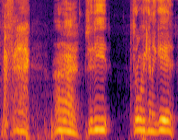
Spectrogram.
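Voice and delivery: complaining. Retold or imitated. Teasing colleague's complaints about corporate show food, grumbling. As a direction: imitate a let-down moaner groaning over dinner. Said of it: "What about the complaints?".

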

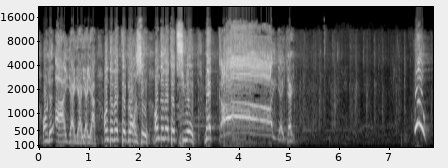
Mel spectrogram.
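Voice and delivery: loud, high, exultant preaching cries; prédication à pleine force. Real, not acted. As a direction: proclaim it at full voice, drawing out the cries. (prédication exaltée, criée à pleine voix)

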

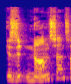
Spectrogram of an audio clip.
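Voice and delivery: nonsense rising, held in check; suppressed anger. A narrator's reading. Narrator asking Hawberk back, anger held down. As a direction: keep the anger under the words. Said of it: "managing to suppress what I felt".

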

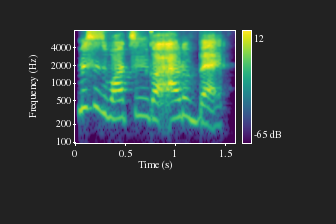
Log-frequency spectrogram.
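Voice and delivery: ordinary delivery, nothing marked

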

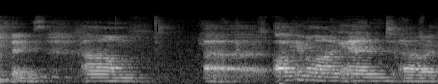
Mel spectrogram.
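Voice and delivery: grandly reads out a flowery letter, half-laughing; formal letter reading. Acted. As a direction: deliver the absent chair's pompous message like a ceremonial speech. Reads absent bid chair's letter.

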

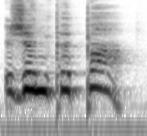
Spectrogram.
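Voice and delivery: put-on girl crying out her refusal; tearful. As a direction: say it through tears. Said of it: "Elle se remit à pleurer".

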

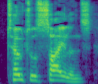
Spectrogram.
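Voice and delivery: plain reading voice

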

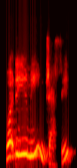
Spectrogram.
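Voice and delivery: put-on startled old woman demanding answers; alarmed grandma. Confused grandma confronts Jesse.

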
